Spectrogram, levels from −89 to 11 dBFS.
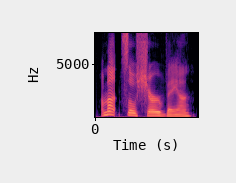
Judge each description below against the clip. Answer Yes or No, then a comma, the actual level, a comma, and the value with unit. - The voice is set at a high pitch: No, medium, 180 Hz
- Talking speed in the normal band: Yes, average, 195 wpm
